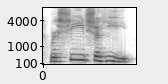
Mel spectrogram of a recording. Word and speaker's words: Rashid Shaheed: to me is the Saints getting rid of Rashid Shaheed.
